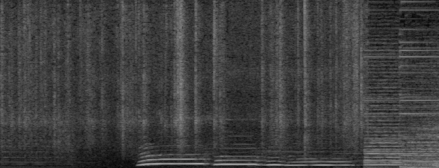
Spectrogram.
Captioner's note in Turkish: şarkı mırıldanıyor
